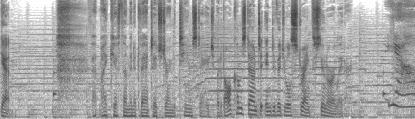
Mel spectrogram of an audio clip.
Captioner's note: sigh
